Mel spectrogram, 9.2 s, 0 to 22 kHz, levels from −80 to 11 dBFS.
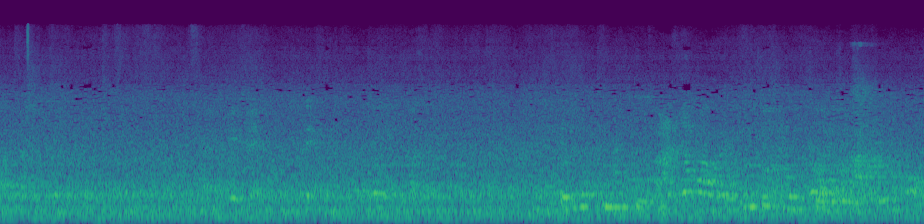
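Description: Low-bitrate audio saved at a high bitrate affects these sounds throughout: nothing reaches above 14.9 kHz, likely left by an earlier low-bitrate encode that the later high-bitrate MP3 cannot restore.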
